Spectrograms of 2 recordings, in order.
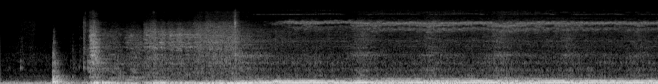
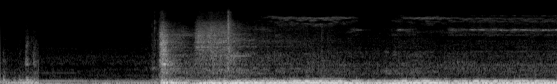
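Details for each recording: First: Chevy square-body crew cab TBI truck after cap and rotor tune-up: cranks, catches, runs briefly at raised speed then sags and dies unless held on throttle. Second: Chevy square-body crew cab TBI truck that wouldn't idle after tune-up; after fuel pump replacement, brief crank then steady low idle without stumbling; screeching at start suspected from failing smog pump.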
